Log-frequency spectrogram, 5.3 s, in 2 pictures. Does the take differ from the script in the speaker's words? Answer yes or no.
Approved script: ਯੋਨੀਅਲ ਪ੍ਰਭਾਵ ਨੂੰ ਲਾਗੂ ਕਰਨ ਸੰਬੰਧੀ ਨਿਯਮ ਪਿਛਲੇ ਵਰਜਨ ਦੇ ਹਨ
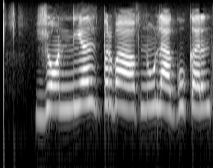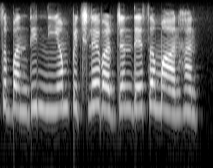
yes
